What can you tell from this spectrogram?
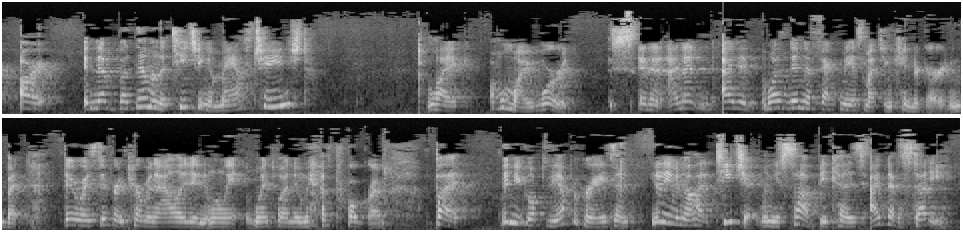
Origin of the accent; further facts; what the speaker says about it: Wisconsin, United States; I never thought I would have been a Bobcat when I came from Wisconsin.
